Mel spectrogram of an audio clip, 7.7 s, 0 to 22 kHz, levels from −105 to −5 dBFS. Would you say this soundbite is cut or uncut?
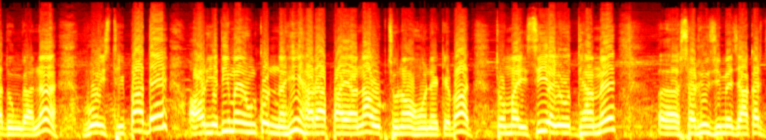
uncut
